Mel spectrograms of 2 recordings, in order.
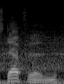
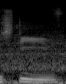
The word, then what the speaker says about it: Stefan: said my real name my real first name is pronounced Stefan so that's what everyone calls me no one no one in my family calls me Steve Steve is only when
